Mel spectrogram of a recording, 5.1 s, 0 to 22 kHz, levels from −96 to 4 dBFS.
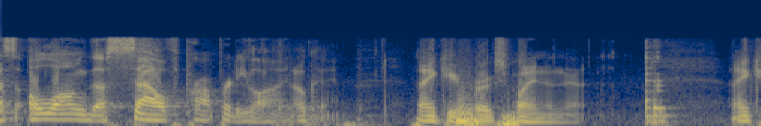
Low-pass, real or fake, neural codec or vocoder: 7.2 kHz; real; none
